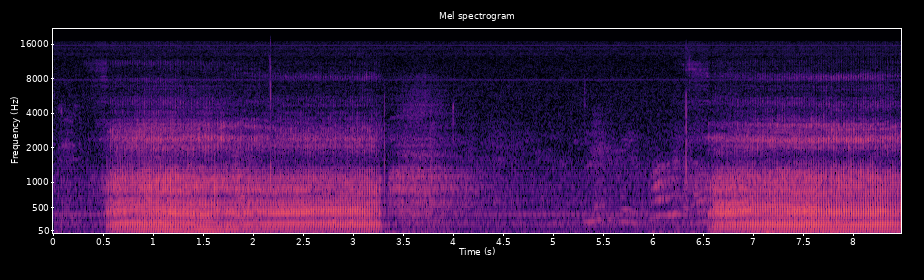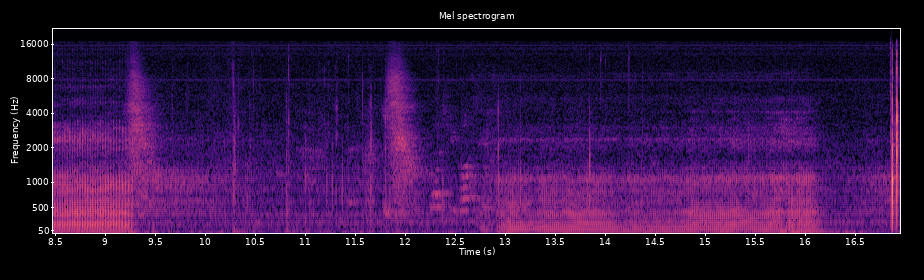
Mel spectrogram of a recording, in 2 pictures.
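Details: Sleeping female puppy snoring very loudly in the dark: rough, buzzing snores, two long and loud, then softer fluttering ones.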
